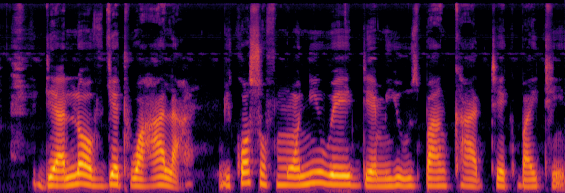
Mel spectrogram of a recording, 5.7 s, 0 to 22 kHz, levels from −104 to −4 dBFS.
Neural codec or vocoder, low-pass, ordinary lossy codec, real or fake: none; none; none; real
